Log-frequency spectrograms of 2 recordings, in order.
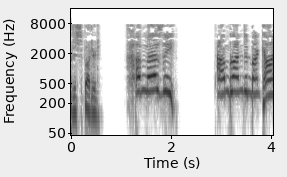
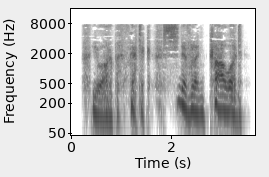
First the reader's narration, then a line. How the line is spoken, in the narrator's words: Magnus spat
